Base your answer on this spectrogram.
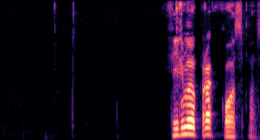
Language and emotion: Russian, neutral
